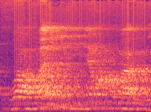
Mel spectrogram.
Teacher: Wa man ya'mal, ada ketemu nun mati bertemu dengan ia dan cirinya adalah tasdid, maka nun ini dilewat, dibacanya langsung ke ya-nya. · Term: idgham bigunah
